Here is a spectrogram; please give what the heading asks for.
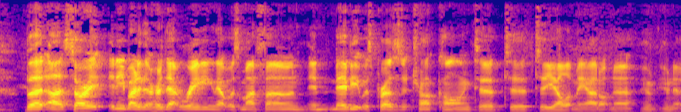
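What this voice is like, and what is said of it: Usual voice. Nothing is said of it.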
